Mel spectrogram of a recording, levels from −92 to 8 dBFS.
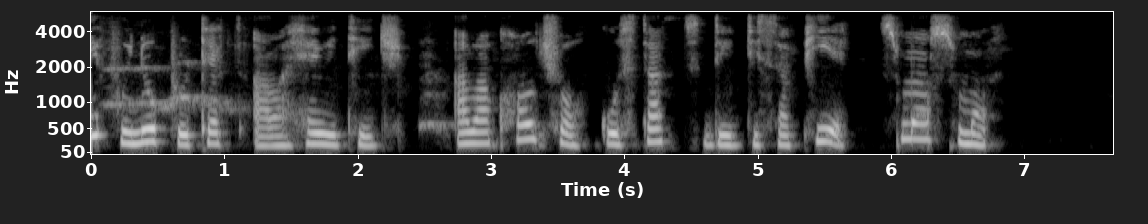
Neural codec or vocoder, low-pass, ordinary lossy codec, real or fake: none; 5.4 kHz; none; real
